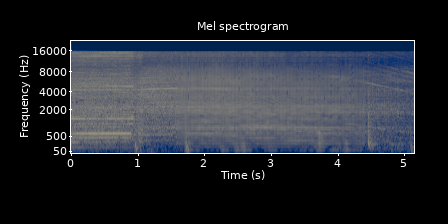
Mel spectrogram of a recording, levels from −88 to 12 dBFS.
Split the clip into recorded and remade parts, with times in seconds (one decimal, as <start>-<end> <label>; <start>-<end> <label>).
0.0-1.6 recorded; 1.6-4.4 remade; 4.4-5.1 recorded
